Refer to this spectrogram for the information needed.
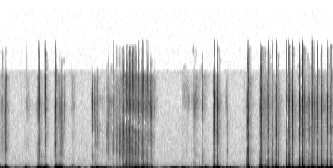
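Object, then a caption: Plastic rhinestone sticker sheet. A thin, flexible sheet of small plastic rhinestone stickers is scratched with long nails, giving quick, dry crackling scratches with soft low thumps. A longer rustling scrape sounds near the middle. The sound stays quiet and close.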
